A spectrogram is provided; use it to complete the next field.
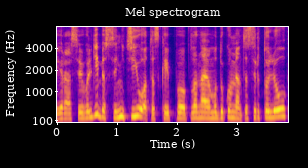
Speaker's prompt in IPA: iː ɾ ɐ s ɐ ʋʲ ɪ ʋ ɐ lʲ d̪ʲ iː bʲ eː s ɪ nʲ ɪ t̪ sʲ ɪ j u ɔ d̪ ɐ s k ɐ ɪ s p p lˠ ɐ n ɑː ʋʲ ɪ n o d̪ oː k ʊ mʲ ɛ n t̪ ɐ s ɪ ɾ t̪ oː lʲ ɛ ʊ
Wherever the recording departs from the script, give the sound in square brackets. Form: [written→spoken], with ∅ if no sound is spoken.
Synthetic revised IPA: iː ɾ ɐ s ɐ ʋʲ ɪ ʋ ɐ lʲ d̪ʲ iː bʲ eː s ɪ nʲ ɪ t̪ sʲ ɪ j u ɔ [d̪→t̪] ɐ s k ɐ ɪ [s→∅] p p lˠ ɐ n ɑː ʋʲ ɪ [n→m] o d̪ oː k ʊ mʲ ɛ n t̪ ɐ s ɪ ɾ t̪ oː lʲ ɛ ʊ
